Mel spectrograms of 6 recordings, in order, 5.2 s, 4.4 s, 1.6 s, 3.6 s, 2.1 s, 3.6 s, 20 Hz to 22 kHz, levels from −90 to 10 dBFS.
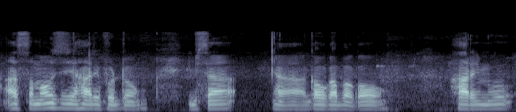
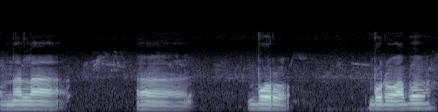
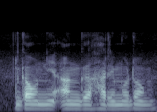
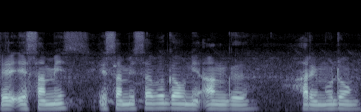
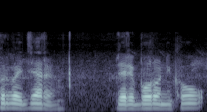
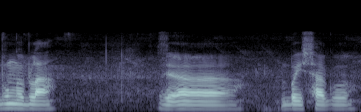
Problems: constant background noise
